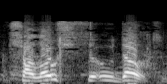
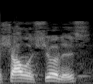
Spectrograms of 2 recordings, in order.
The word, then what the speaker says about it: Shalosh Seudot: How do we say it in Mama Lashon? Shalosh Seudot, which got slurred and Yiddishized into Shalosh Shudas.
